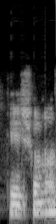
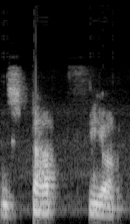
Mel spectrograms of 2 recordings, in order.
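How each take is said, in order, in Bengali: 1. এটি ইংরেজি 'shun' উচ্চারণে শেষ হয়। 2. এটি 'tsee-on' উচ্চারণে শেষ হয়। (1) "নর্মালি আপনার হচ্ছে স্টেশন, ইংলিশে যখন আমরা পড়তাম" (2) "কিন্তু উচ্চারণটা হচ্ছে স্টাতসিয়ন"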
